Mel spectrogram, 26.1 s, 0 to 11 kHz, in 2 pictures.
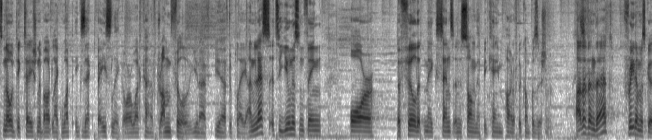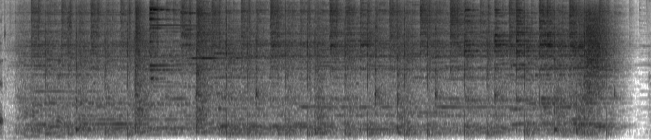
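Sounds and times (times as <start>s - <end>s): fast drum solo: 11.6s - 25.6s
ringing cymbals: 13.1s - 25.8s.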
